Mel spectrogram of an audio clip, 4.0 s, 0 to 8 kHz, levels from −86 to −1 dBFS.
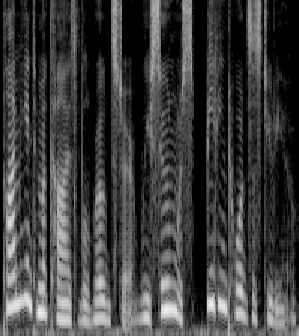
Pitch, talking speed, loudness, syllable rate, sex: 190 Hz, 180 wpm, -17 LUFS, 5.4 syllables/s, female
